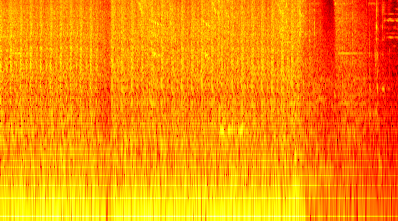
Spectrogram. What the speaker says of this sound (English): This is what I mean by the assault rifle having no accuracy.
